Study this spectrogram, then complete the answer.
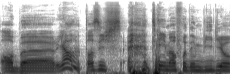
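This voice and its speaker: A man speaks with a Swiss accent. His pitch varies in an ordinary way. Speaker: gaming YouTuber. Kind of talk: casual gaming commentary.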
